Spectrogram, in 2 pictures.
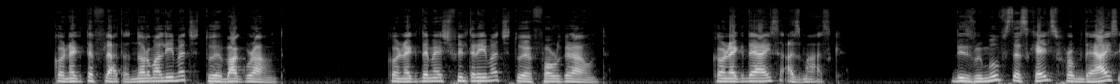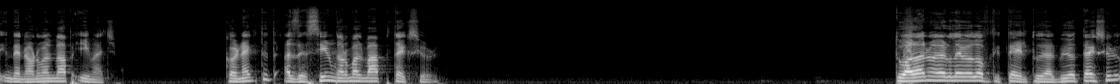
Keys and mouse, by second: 1.4 click, 4.1-6.4 drag, 7.2-8.4 drag, 9.9 click, 14.1-15.9 drag, 18.5 alt+click, 19.3-20.2 alt+drag, 20.9-22.2 alt+drag.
